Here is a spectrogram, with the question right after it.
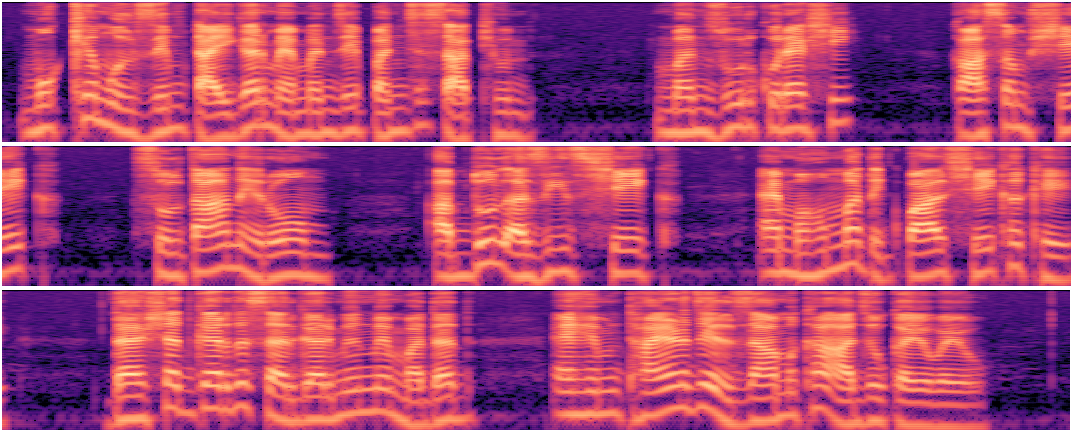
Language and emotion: Sindhi, neutral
